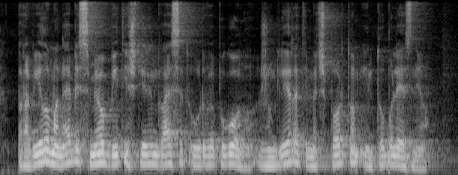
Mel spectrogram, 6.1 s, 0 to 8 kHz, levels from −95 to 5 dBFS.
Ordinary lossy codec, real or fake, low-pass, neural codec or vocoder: none; real; none; none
